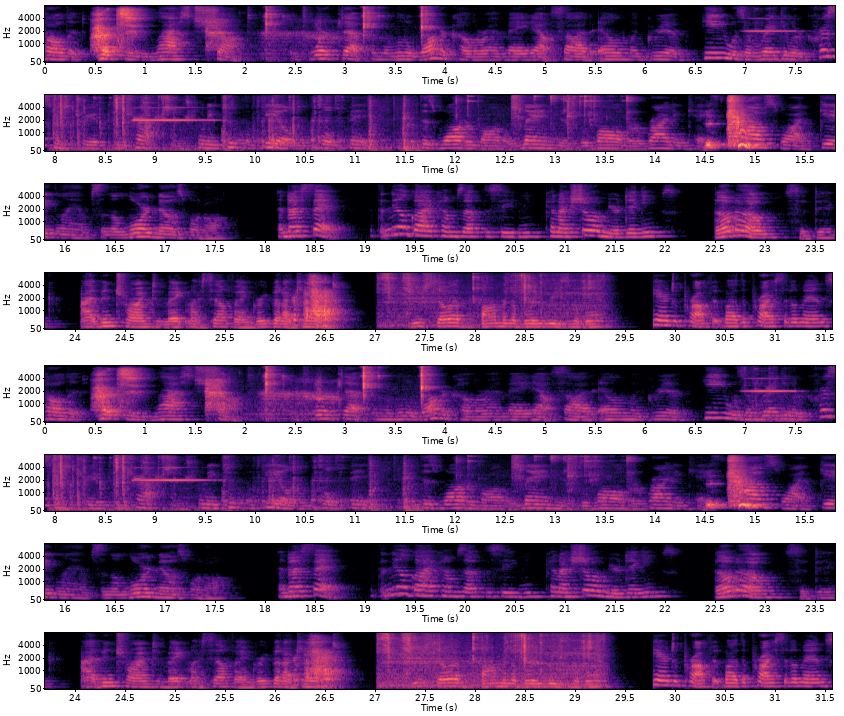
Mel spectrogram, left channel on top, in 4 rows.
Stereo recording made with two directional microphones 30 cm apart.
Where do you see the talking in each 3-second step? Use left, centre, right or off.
left, left, left, left, left, left, left, left, left, centre, centre.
